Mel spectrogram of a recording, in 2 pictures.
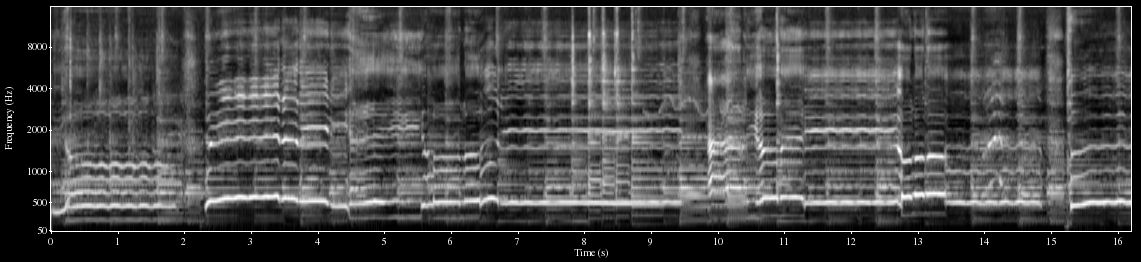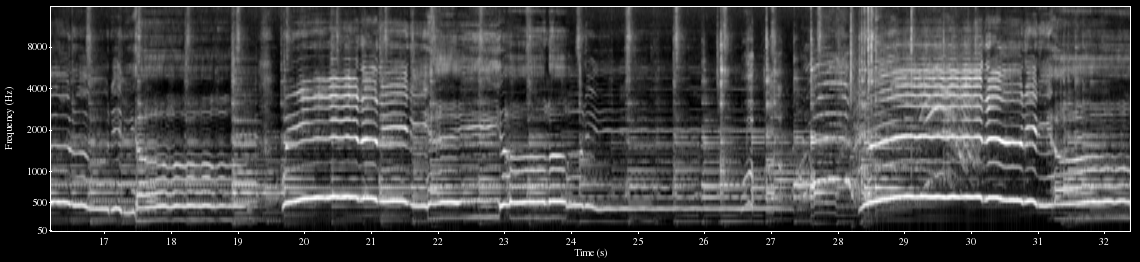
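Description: A man yodeling without words in a cowboy song: long, wavering held notes that break between pitches in repeated phrases, over guitar accompaniment that includes a resonator guitar.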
